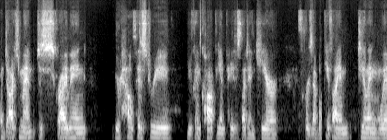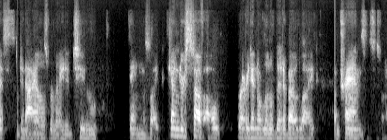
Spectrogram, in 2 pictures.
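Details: Adult speaker; typical speech.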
